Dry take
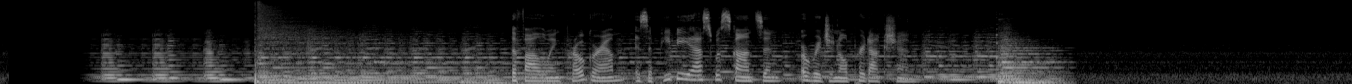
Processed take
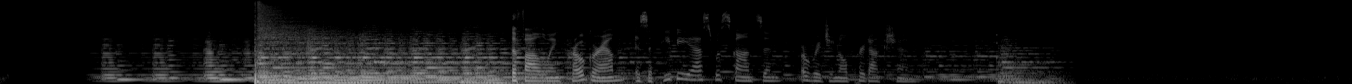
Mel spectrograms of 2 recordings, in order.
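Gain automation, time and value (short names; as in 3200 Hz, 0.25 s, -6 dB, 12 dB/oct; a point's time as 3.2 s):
1.81 s -12 dB
2.52 s -0.5 dB
4.98 s -0.5 dB
5.43 s -8.5 dB
6.03 s -8.5 dB
7.08 s -18 dB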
